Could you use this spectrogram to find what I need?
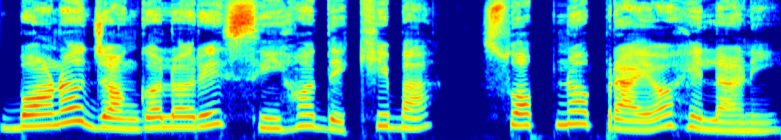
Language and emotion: Odia, neutral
